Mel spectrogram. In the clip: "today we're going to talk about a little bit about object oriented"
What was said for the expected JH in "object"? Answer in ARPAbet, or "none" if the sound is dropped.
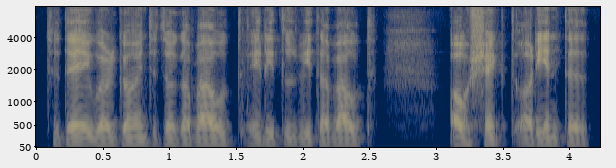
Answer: SH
